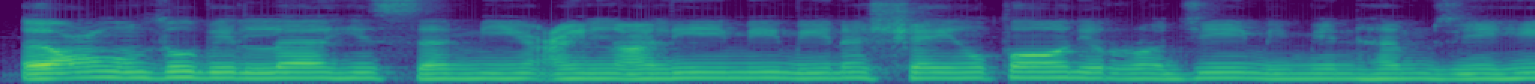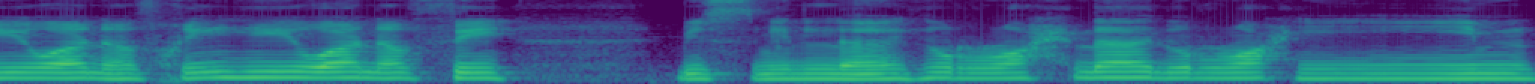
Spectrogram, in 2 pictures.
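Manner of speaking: fast, intoned Arabic recitation; Quranic recitation. Acted. Healer begins the recitation over the patients, intoned chant. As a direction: recite the protective formula in a chant.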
